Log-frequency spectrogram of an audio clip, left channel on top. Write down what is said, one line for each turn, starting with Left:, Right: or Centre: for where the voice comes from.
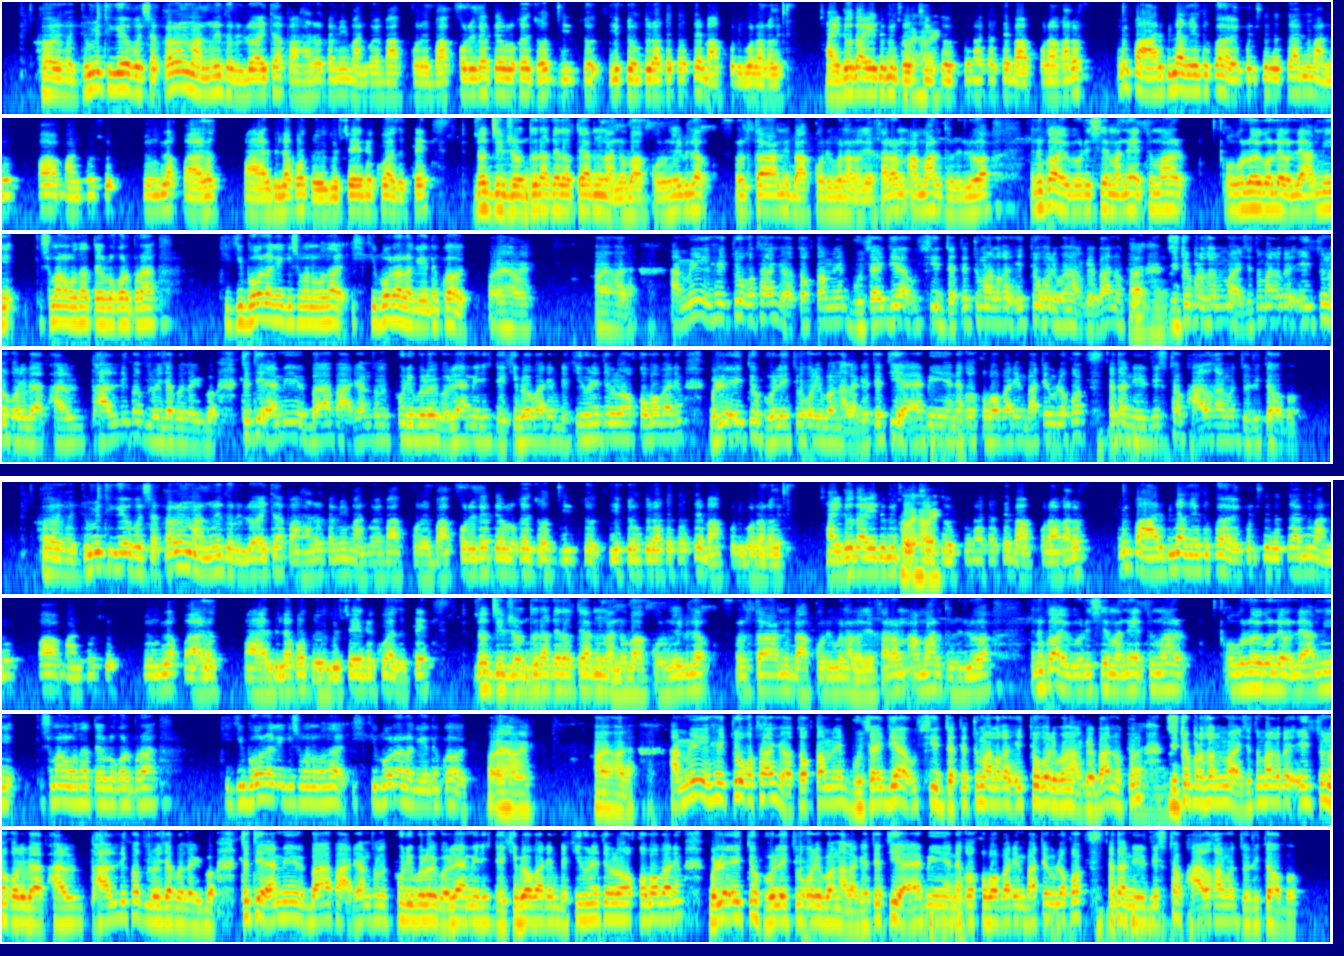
Left: হয় হয় তুমি ঠিকে কৈছা কাৰণ মানুহে ধৰি লোৱা এইতা পাহাৰত আমি মানুহে বাস কৰে বাস কৰিলে তেওঁলোকে য'ত জীৱ জীৱ জন্তু ৰাখে তাতে বাস কৰিব নালাগে চাইদত আহি তুমি
Right: হয়
Left: জত
Right: হয়
Left: জি ক তাতে বাস কৰা কাৰণ আমি পাহাৰ বিলাক এনেকুৱা হৈ পৰিছে যাতে আমি মানুহ অ মানুহ চু- যোনবিলাক পাহাৰত পাহাৰ বিলাকত হৈ গৈছে এনেকুৱা যাতে যত জীৱ জন্তু থাকে তাতে আমি মানুহ বাস কৰো সেইবিলাক আৰু তা আমি বাস কৰিব নালাগে কাৰণ আমাৰ ধৰি লোৱা এনেকুৱা হৈ পৰিছে মানে তোমাৰ ক'বলৈ গ'লে হলে আমি কিছুমান কথা তেওঁলোকৰ পৰা শিকিবও লাগে। কিছুমান কথা শিকিব নালাগে এনুক-
Right: হয় হয়। হয় হয় আমি সেইটো কথা সিহঁতক তাৰমানে বুজাই দিয়া উচিত যাতে তোমালোকে এই- টো কৰিব নালাগে বা নতুন
Left: হয় হয়
Right: যিটো প্ৰজন্ম আহিছে তোমালোকে এইটো নকৰিবা ভাল ভাল দিশত লৈ যাব লাগিব। তেতিয়া আমি বা পাহাৰীয়া অঞ্চল ফুৰিবলৈ গ'লে আমি দেখিব পাৰিম দেখি শুনি তেওঁলোকক ক'ব পাৰিম বোলে এইটো ভুল এইটো কৰিব নালাগে তেতিয়াহে আমি এনেকৈ ক'ব পাৰিম বা তেওঁলোকক এটা নিৰ্দিষ্ট ভাল কামত জড়িত হ'ব।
